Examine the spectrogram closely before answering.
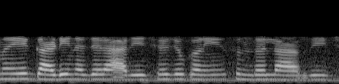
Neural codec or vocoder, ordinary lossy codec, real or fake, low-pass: none; none; real; 3.6 kHz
